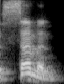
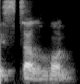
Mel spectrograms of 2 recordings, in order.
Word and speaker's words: salmon: So salmon is the way we pronounce this word in English. We do not say salmon, even though it is the same spelling.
